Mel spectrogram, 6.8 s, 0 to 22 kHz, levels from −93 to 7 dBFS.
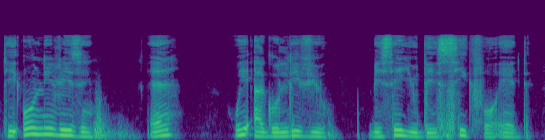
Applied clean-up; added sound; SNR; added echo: none; none; none; none.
